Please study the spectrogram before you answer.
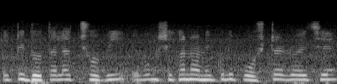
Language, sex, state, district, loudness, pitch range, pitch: Bengali, female, West Bengal, Malda, -17 LUFS, 210-225 Hz, 220 Hz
